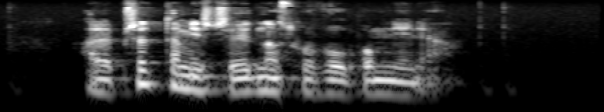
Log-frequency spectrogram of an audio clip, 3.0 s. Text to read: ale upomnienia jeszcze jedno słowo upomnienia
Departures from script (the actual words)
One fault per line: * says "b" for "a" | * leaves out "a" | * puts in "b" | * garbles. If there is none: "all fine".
* says "przedtem" for "upomnienia"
